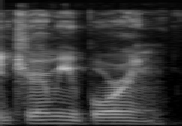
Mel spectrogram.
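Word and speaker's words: Boreing: his real name yeah I think the boring has a e after the r but it's pronounced the Jeremy boring uh he he's the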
